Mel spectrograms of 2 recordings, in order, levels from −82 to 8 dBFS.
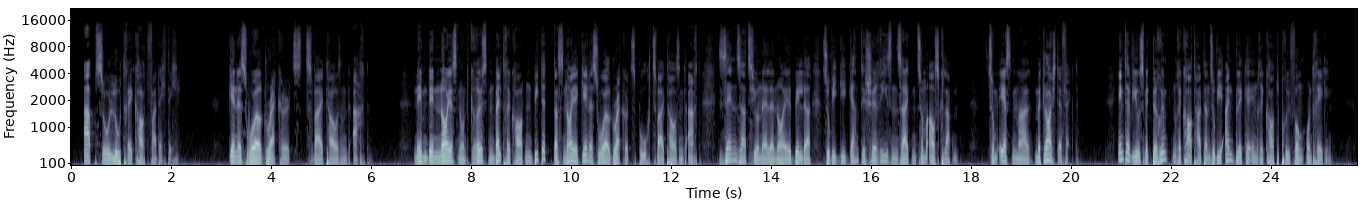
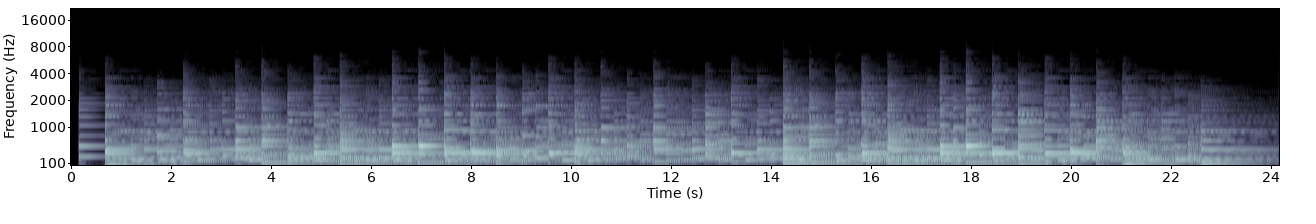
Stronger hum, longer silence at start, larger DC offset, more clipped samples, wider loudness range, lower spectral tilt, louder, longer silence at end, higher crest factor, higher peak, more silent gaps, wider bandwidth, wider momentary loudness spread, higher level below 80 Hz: neither; about the same, 0.2 s vs 0.15 s; neither; neither; about the same, 4 LU vs 5 LU; second, -6.5 dB/octave vs -9.5 dB/octave; second, -23 LUFS vs -20 LUFS; first, 0.15 s vs 0 s; first, 22 dB vs 16 dB; first, 0 dBFS vs -4 dBFS; neither; first, 14.5 kHz vs 6 kHz; first, 11 LU vs 8 LU; first, -36 dBFS vs -44 dBFS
